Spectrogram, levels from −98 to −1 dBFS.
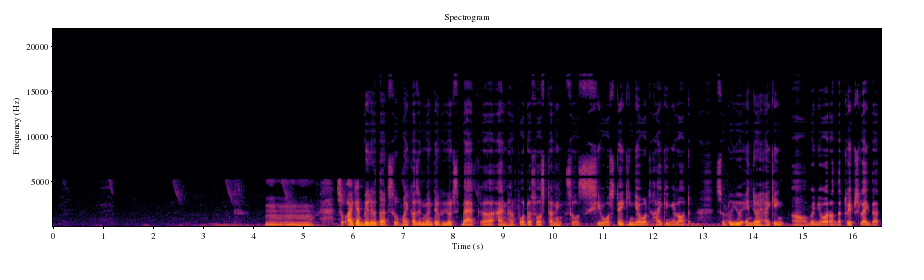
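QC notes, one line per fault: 6.21 s to 16.56 s, imaging from linear upsampling: from just after "I can", the top end dulls and a faint metallic shimmer rides on sibilants. The sound points to straight-line interpolation, fitting an 11 kHz to 44.1 kHz conversion, leaving mirrored images between 5.5 kHz and 11 kHz, roughly 30 dB down.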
